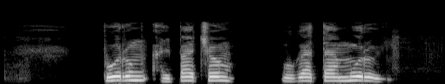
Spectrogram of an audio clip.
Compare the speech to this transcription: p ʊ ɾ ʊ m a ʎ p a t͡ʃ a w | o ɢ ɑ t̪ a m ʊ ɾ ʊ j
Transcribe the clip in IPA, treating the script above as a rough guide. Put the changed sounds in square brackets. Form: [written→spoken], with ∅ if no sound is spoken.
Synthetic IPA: p ʊ ɾ ʊ [m→ŋ] a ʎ p a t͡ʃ a w | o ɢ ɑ t̪ a m ʊ ɾ ʊ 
